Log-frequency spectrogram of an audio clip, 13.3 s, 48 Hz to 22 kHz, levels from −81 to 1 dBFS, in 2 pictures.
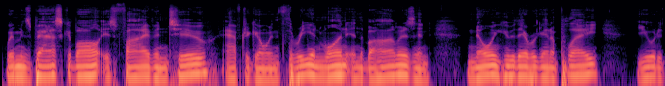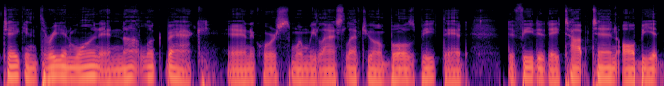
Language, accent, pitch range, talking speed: English, American, 85-100 Hz, 230 wpm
